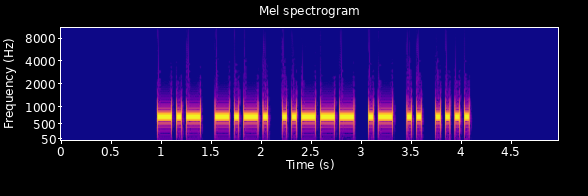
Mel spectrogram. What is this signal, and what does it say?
Morse code, heard as a keyed tone, about 25 wpm, 700 Hz. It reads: KC2AIH
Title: USA Call Signs - 6 Characters - 3x Character Spacing - 25wpm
